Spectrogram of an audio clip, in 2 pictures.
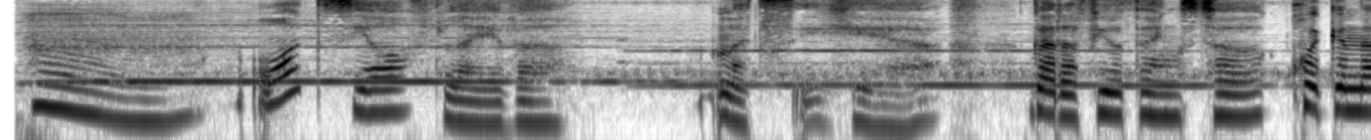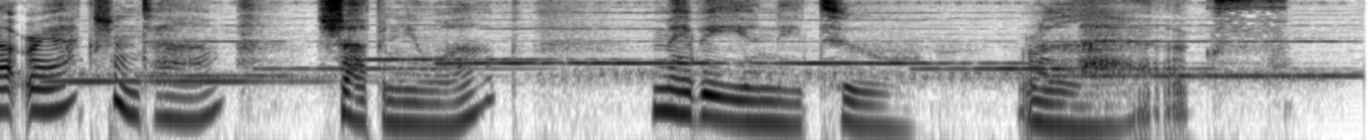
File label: Sultry southern; video game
